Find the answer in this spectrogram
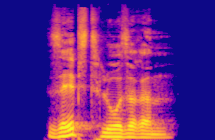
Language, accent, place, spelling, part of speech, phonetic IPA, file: German, Germany, Berlin, selbstloserem, adjective, [ˈzɛlpstˌloːzəʁəm], De-selbstloserem.ogg
- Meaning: strong dative masculine/neuter singular comparative degree of selbstlos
